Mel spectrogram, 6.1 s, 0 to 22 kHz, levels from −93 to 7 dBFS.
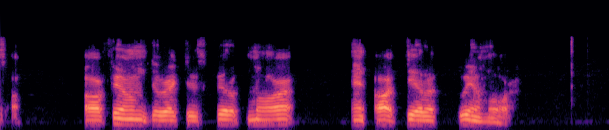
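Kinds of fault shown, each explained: No faults can be heard anywhere in this speech.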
